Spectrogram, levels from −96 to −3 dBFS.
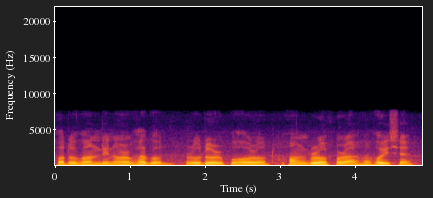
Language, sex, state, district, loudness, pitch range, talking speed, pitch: Assamese, male, Assam, Sonitpur, -18 LUFS, 125-130 Hz, 110 wpm, 125 Hz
